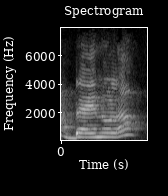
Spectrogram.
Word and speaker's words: benola: E allora benola, sempre ancora? Sulla E, aperta, Sì, sdrucciola. brava.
